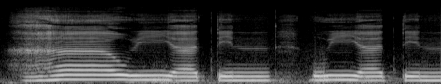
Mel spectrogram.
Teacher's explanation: Ha, besar, pangkal tenggorokan.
